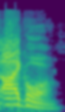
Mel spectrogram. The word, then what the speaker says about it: Igor: Feldman and uh Frankenstein no I'm sorry it's pronounced Igor oh that's my that I've seen I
